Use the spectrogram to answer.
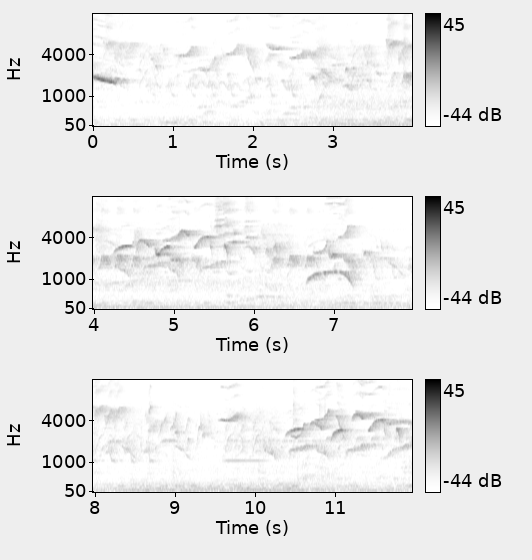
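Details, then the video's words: Continuous varied singing from a Khe Sanh laughingthrush that keeps changing its voice while dancing. Overlapping whistles, chirps and downslurred notes form a dense, jumbled medley with a few clearer ringing whistles. "Khướu Khe Sanh hót múa đảo giọng liên tục"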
